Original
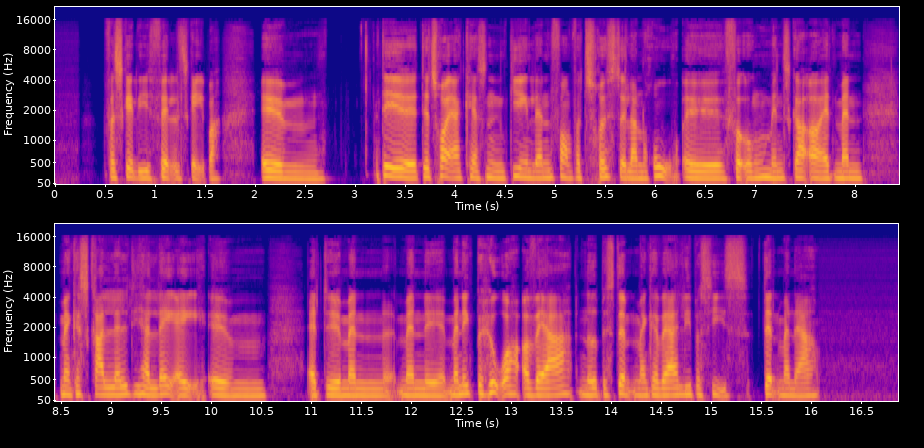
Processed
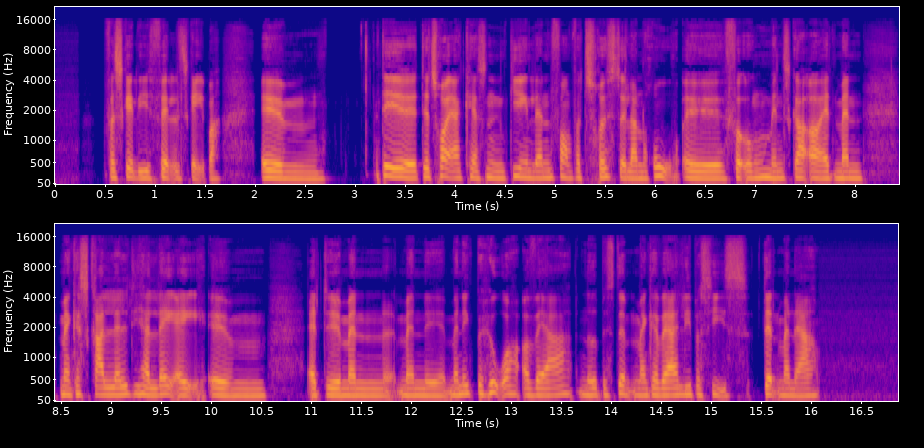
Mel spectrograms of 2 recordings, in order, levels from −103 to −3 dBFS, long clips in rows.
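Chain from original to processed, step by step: 11.97–14.2 bell 2400 Hz -12.5 dB 2.7 oct; gain -7 dB

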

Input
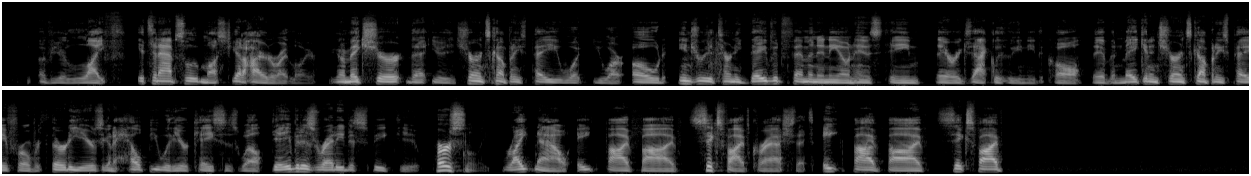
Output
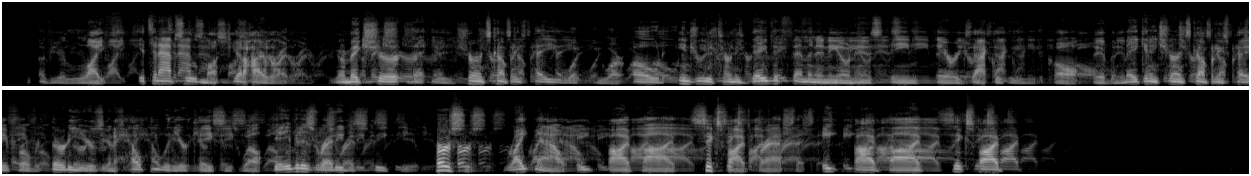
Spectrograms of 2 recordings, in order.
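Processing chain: thinning echo 0.201 s, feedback 26%, high-pass 690 Hz, level -7 dB; vibrato 0.8 Hz 63 cents; added harmonics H 7 -30 dB, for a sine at -9.5 dBFS

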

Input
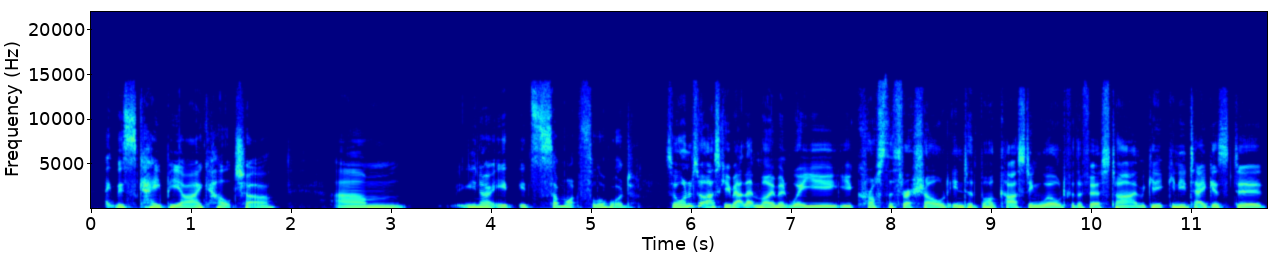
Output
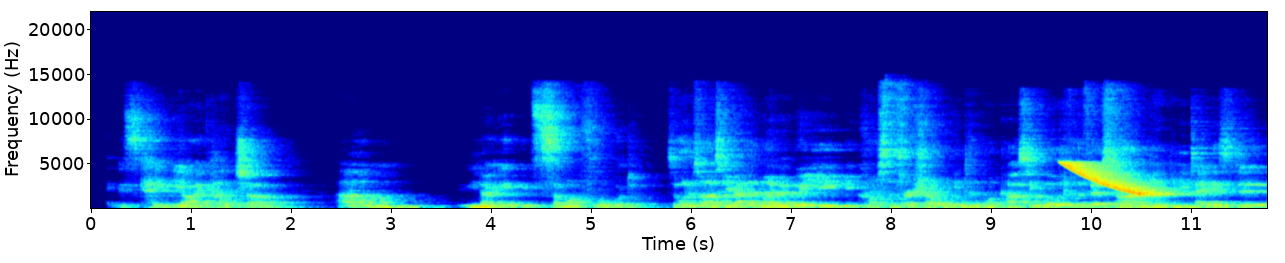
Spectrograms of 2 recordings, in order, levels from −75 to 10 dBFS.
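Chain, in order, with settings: AGC gain up to 8 dB; painted sound fall, 9.67–10.51, 1500–5300 Hz -15 dBFS; plate-style reverb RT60 1.7 s, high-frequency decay 0.7×, DRR -7.5 dB; three-band expander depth 40%; gain -8 dB

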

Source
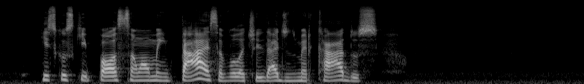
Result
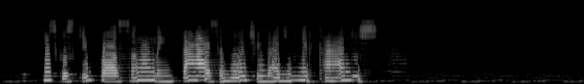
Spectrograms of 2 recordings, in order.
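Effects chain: arpeggiated vocoder minor triad, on C3, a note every 0.17 s; core saturation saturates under 1000 Hz

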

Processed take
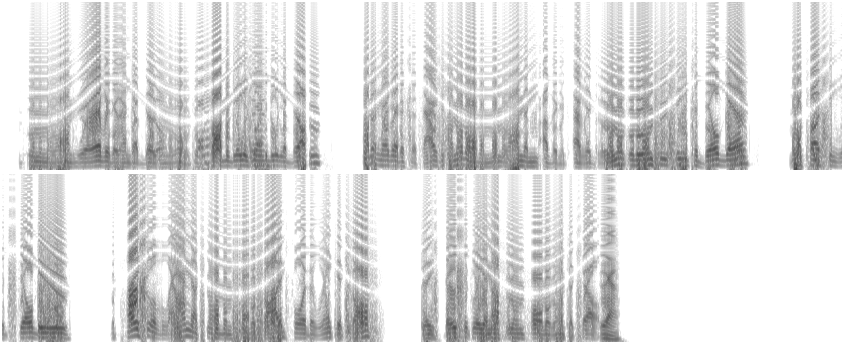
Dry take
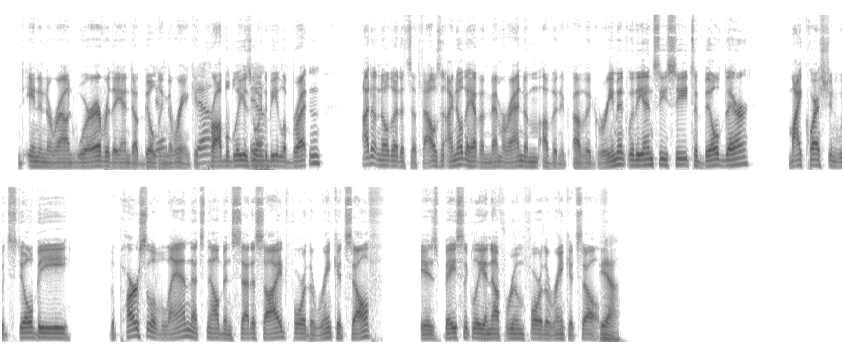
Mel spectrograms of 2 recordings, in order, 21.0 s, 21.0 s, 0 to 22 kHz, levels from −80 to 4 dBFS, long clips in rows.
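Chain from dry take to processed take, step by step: decimation with a swept rate 25×, swing 100% 0.54 Hz; three-band expander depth 70%

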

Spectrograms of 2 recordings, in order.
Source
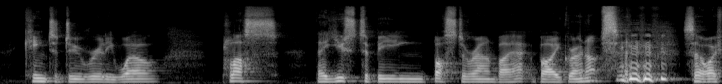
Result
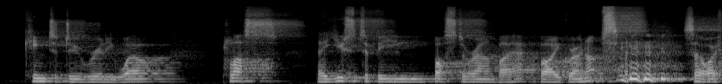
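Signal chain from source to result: non-linear reverb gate 0.34 s flat, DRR 8.5 dB; gain -7.5 dB

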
